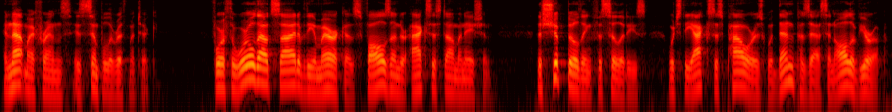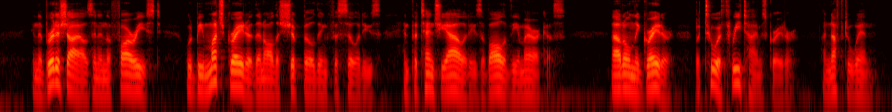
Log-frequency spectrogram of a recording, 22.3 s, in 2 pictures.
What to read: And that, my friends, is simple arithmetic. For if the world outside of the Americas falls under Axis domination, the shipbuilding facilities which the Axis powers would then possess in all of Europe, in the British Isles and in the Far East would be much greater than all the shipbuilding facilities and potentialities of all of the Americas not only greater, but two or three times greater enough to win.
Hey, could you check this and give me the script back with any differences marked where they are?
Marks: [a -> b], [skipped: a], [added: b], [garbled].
And that, my friends, is simple arithmetic. For if the world outside of the Americas falls under Axis domination, the shipbuilding facilities which the Axis powers would then possess in all of Europe, in the British Isles and in the Far East would be much greater than all the shipbuilding facilities and potentialities of all of the Americas not only greater, but two or three times greater enough to win.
